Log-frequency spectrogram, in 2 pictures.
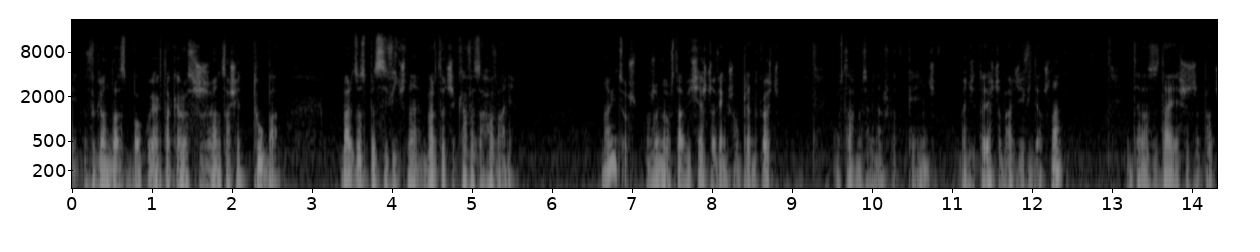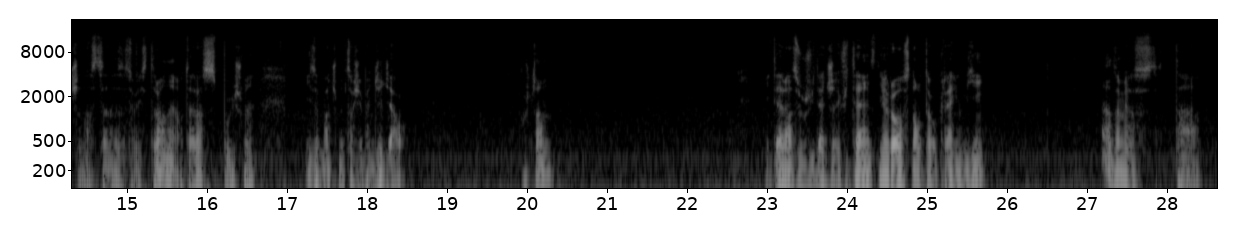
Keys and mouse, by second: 6.9 Escape, 8.5 shift+Left, 10.1 click, 12.5 shift+Left, 12.5-13.5 middle drag, 13.5 KP_1, 14.6-19.8 middle drag, 19.2 alt+a.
